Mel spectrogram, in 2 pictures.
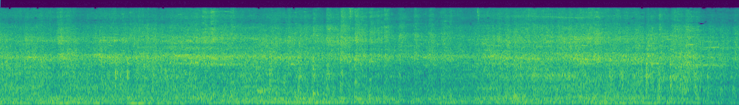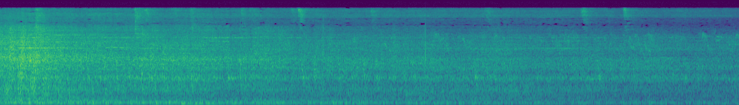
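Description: Double-stack container freight train rolling past fast, its wheels clacking over the rail joints. About halfway through, the noise begins to die away steadily as the end of the train draws off into the distance.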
